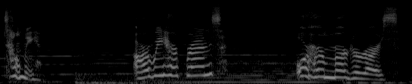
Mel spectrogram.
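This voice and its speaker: A woman's voice: very high-pitched, big pitch swings, a little slow, fairly bright tone, full character voice. A woman playing a passionate, loyal young warrior in an English video game, with an earnest, emotional delivery. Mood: anguished, accusing. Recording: music under the voice.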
